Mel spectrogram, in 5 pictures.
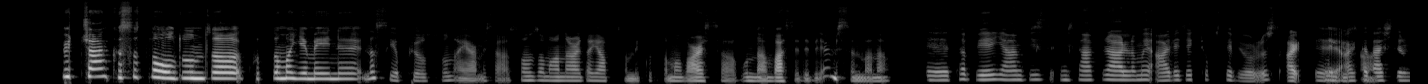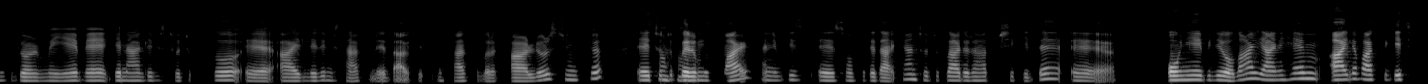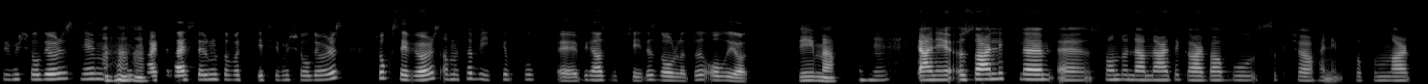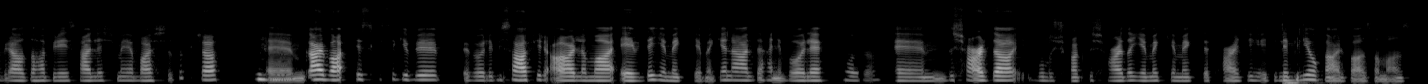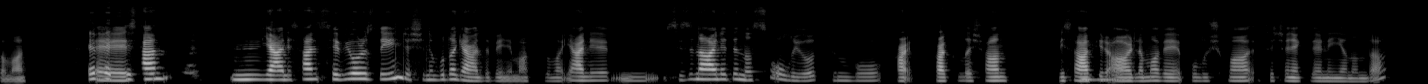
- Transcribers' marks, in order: tapping; chuckle; other background noise
- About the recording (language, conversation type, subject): Turkish, podcast, Bütçe kısıtlıysa kutlama yemeğini nasıl hazırlarsın?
